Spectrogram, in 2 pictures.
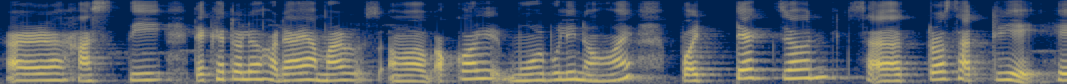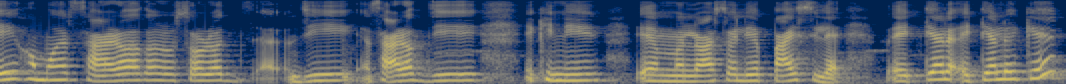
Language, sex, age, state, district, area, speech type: Assamese, female, 45-60, Assam, Tinsukia, rural, spontaneous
